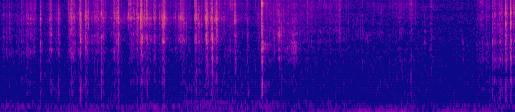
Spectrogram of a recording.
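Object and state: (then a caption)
Bar of soap shaved with a blade. A solid, dry beige bar of soap has its edges and face shaved with a utility knife blade. The result is a quiet series of short, crisp scraping and crackling ticks, bright and papery, over a low hum, with a few sharper clicks near the end.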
